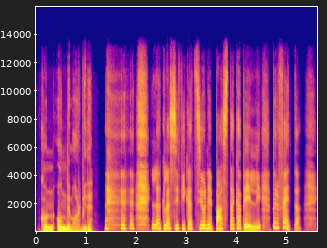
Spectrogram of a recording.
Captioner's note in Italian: Haha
